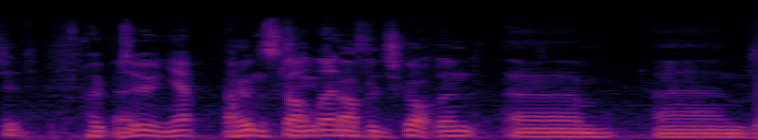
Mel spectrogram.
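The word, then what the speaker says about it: Hopetoun: Is that how you pronounce it? Hoptune.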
